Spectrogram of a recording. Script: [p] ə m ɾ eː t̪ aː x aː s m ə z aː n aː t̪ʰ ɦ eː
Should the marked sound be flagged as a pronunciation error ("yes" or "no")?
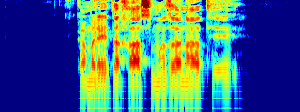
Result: yes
